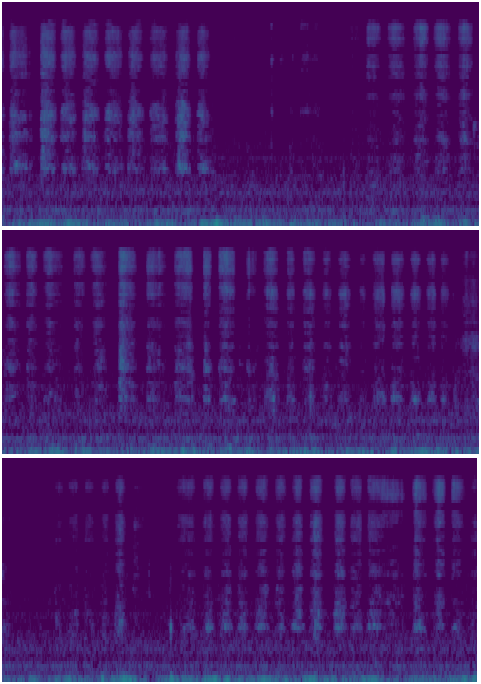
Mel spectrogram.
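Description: A wooden coloured pencil scratches dense back-and-forth shading strokes across the paper page of an open colouring book on a wooden desk, with the other hand holding the page flat. Quiet, bright, raspy scratching comes in rapid rhythmic bursts over a low steady hum, with brief pauses around two and seven seconds.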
